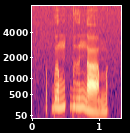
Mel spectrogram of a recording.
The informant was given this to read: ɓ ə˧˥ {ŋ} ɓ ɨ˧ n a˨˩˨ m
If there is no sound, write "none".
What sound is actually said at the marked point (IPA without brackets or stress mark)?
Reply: m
